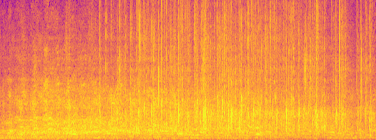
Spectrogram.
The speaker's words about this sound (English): I can't tell why you're clapping at that.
